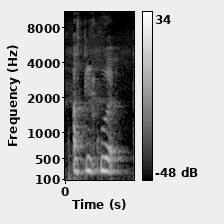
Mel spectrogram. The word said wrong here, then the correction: Azpilicueta: o oh, sí. Sí, César, vamos a llamarlo César, pero es Azpilicueta.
